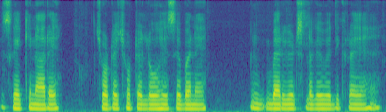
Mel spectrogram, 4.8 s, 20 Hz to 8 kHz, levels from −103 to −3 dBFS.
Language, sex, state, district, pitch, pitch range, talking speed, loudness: Hindi, male, Jharkhand, Ranchi, 120 Hz, 115-125 Hz, 160 wpm, -16 LUFS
